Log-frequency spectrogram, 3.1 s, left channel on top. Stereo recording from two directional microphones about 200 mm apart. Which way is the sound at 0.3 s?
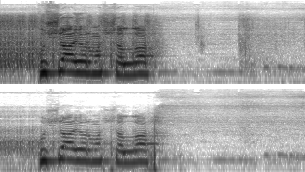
5° left (ahead or behind).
